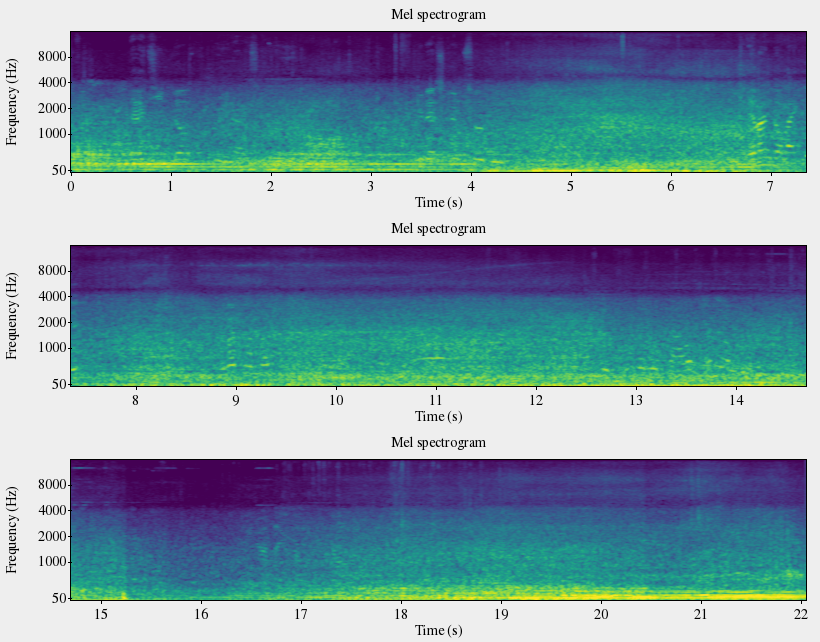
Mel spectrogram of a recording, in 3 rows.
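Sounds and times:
roadway noise: 0:00.0 - 0:22.0
vehicles passing: 0:00.0 - 0:22.0.

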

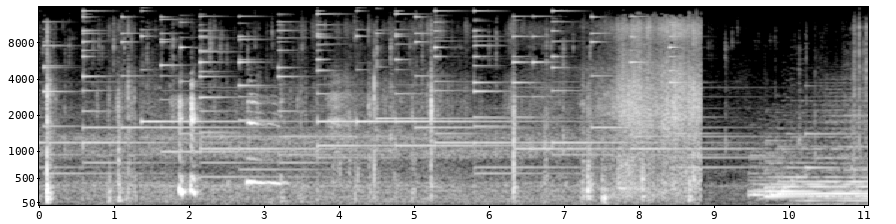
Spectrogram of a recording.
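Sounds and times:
chiming mallet notes: 0:00.0 - 0:10.4
paper rustling: 0:06.8 - 0:08.9.

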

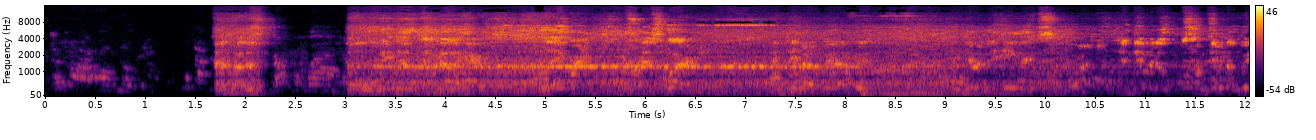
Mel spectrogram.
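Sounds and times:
man talking over microphone: 0:03.0 - 0:12.0.

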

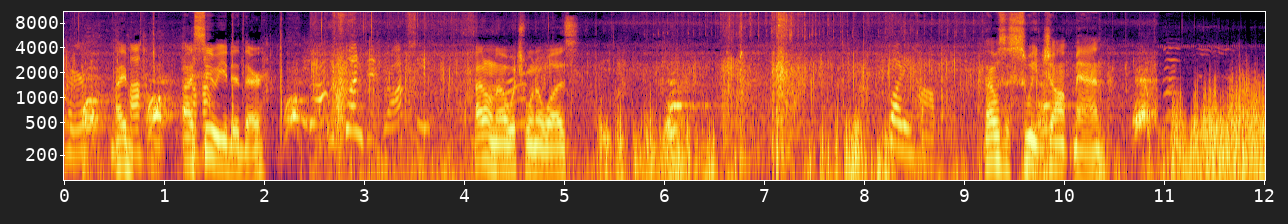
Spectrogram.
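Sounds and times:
bike tyres crunching on gravel: 0:00.0 - 0:11.2
bike landing clatter: 0:05.5 - 0:10.9.

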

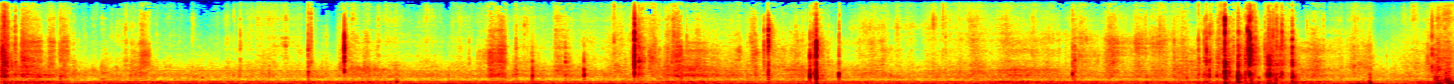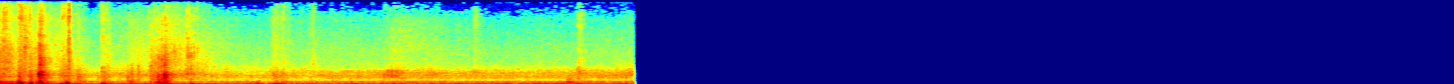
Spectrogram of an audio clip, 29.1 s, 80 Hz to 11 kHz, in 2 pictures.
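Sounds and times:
paper and vinyl crinkling: 0:00.0 - 0:17.8.

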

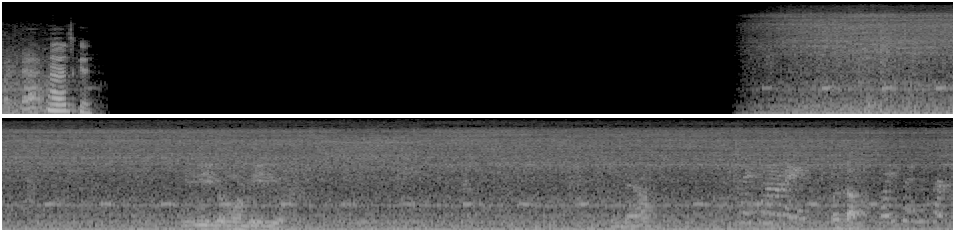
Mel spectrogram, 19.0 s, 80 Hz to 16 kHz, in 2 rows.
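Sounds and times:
low equipment hum: 0:07.4 - 0:19.0
surgical suction hissing: 0:07.4 - 0:19.0
faint regular beep: 0:07.6 - 0:19.0.

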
